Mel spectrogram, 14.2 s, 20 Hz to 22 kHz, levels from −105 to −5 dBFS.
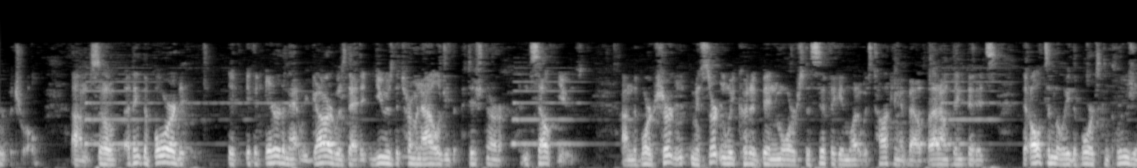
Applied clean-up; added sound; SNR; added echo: classical method WPE with log-MMSE.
